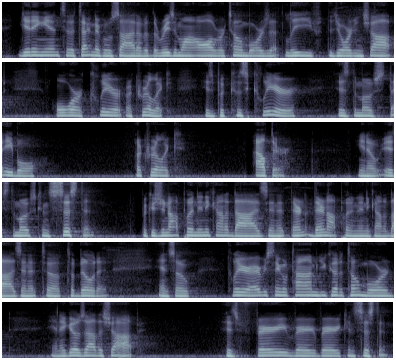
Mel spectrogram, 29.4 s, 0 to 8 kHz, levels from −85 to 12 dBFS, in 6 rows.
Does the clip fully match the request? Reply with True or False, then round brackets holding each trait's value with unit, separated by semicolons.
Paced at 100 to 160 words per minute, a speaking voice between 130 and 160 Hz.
False (175 wpm; 140 Hz)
